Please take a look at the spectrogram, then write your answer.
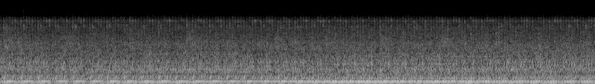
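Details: Hino 0-6 truck diesel engine after engine repair: steady, even idle with a deep low drone, no knocks or misses; normal idle.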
